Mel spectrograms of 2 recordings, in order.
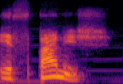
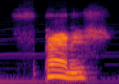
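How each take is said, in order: First: The word starts with an added vowel before s. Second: The word starts directly with an s sound. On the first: The speaker calls it wrong. "we say Spanish because we need a vowel at the very beginning" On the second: The speaker calls it right. "instead of Spanish"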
